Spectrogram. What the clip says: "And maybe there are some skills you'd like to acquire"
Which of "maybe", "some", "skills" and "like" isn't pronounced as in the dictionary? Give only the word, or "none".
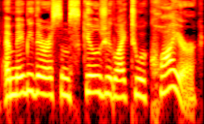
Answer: none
